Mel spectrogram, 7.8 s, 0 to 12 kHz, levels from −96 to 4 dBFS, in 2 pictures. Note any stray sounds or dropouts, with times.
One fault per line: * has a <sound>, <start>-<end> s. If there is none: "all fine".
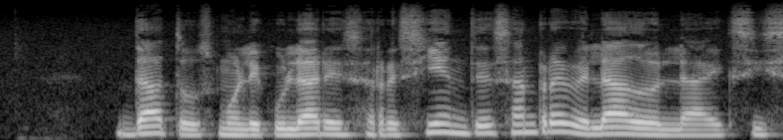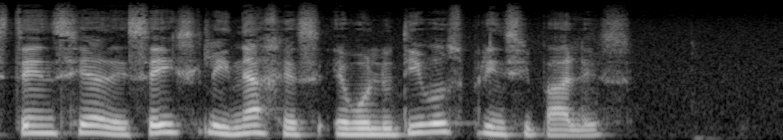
all fine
